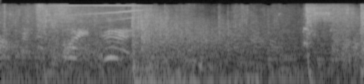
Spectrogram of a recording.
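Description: A blast bursts with a heavy thud.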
